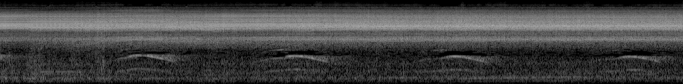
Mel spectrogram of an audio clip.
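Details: Singing cicada producing an unbroken shrill drone, with faint lower down-slurred whistles repeating roughly every one and a half seconds underneath.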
